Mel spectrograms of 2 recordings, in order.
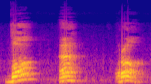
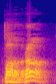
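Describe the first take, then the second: First: ضاء and راء drawn out slowly with pauses; letters read separately. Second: ضا را snatched together; blended quickly. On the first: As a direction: sound out ضاء then راء. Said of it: "يلا، اقرأ". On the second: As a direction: run ضا and را into one. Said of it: "يلا، اخطف". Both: Shown as a demonstration.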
